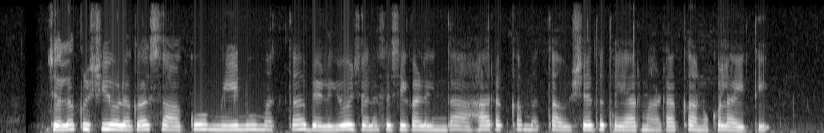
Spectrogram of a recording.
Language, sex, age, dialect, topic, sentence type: Kannada, female, 25-30, Dharwad Kannada, agriculture, statement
